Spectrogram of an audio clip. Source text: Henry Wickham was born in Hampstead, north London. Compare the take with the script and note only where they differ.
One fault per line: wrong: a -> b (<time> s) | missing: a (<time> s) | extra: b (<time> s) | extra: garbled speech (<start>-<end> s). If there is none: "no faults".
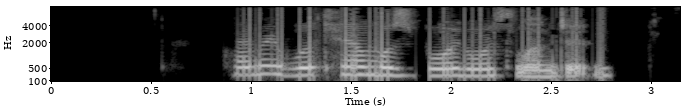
missing: in Hampstead (2.1 s)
